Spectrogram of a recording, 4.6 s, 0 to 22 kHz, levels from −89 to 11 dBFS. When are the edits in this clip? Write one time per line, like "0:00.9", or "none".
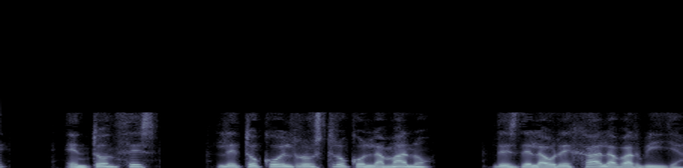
0:03.1

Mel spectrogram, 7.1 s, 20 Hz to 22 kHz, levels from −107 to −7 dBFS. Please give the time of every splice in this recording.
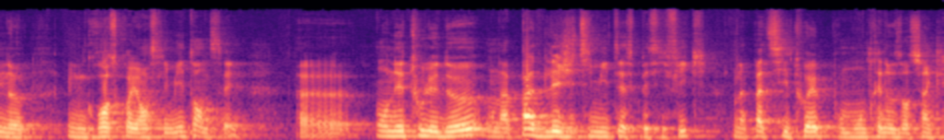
none

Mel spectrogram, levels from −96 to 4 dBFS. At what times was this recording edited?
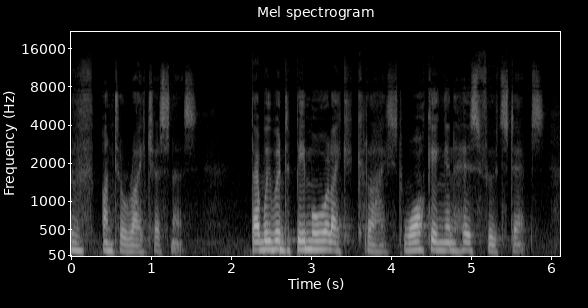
none

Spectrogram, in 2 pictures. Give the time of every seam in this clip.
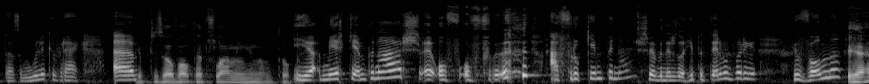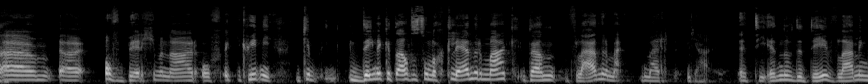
0:01.4

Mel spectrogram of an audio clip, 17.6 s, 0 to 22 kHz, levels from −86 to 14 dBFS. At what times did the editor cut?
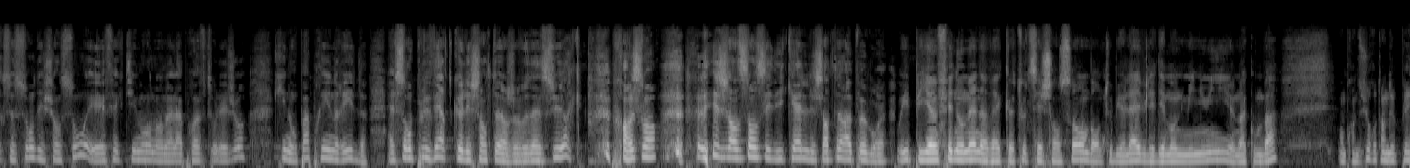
0:16.6

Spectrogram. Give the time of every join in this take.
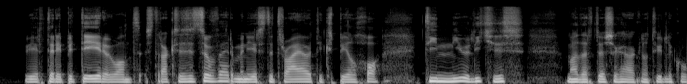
none

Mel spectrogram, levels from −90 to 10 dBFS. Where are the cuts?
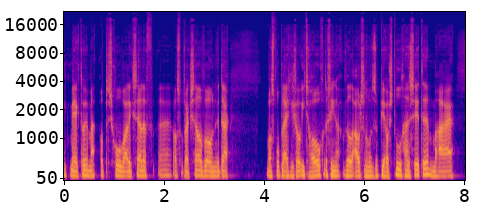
0:02.4

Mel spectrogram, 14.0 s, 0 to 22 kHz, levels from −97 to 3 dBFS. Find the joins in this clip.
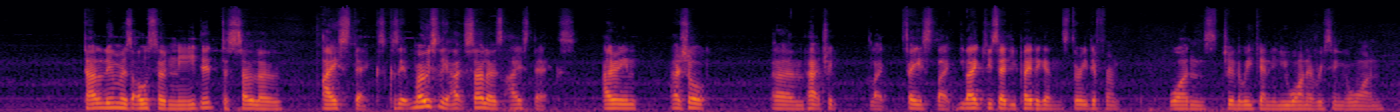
none

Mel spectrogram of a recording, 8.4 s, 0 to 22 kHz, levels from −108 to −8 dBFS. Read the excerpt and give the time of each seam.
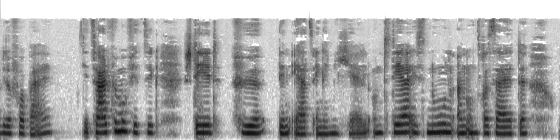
0:01.2

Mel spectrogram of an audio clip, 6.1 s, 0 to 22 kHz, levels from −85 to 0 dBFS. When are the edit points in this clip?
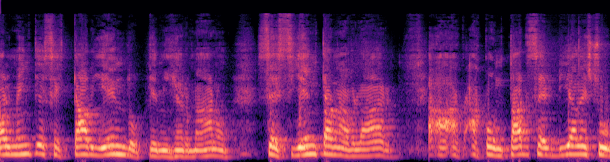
0:01.5
0:04.3

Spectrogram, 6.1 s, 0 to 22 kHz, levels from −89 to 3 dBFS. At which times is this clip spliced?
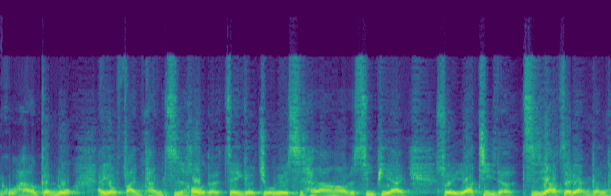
0:01.0
0:04.4

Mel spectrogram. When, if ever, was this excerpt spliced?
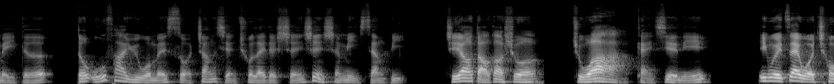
0:04.3

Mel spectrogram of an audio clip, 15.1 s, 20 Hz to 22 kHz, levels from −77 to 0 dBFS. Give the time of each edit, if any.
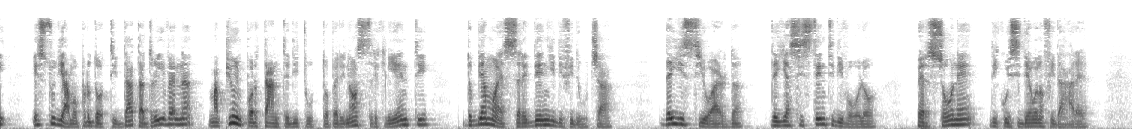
none

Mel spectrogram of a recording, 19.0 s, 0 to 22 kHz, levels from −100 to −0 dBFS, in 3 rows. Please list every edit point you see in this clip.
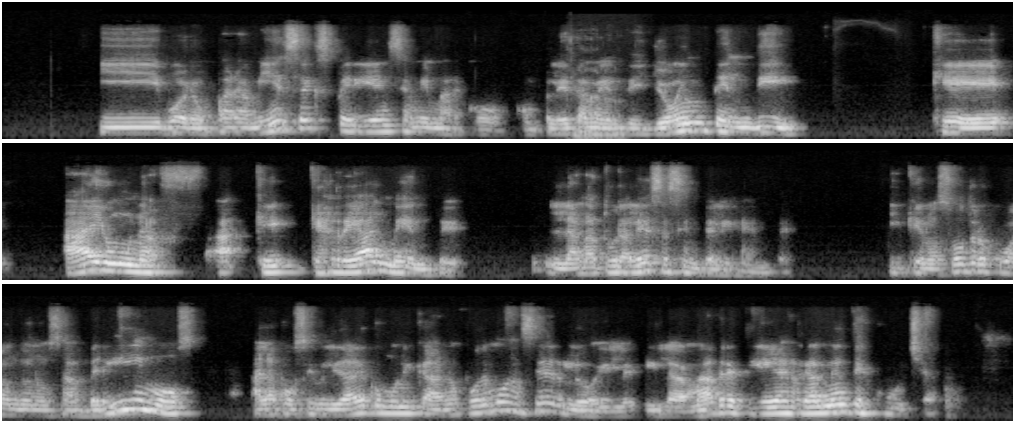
0:17.6

